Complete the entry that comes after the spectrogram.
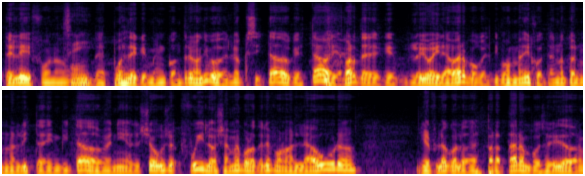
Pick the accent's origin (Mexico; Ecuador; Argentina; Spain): Argentina; Y le dije, mira, yo soy de Argentina.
